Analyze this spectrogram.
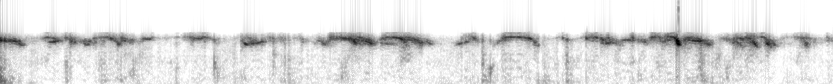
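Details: Little chickens, young chicks, peeping steadily in a dense chorus of short high cheeps, several birds calling at once, with soft low bumps and scuffling in the background.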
